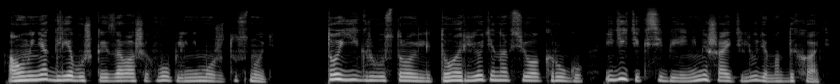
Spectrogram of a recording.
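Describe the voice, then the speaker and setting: A woman's voice: on the low side, fairly quick, mellow, no room sound, lightly acted. A woman voicing a cranky, bossy middle-aged woman who grumbles and then screeches, in a dry recording. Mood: grumpy.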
